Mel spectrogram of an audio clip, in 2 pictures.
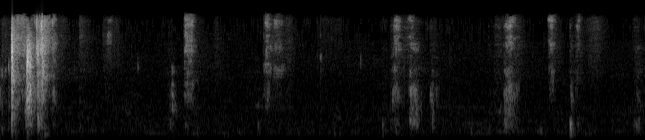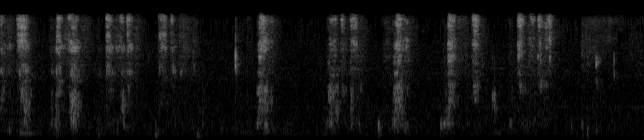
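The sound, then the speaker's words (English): A pen scratches on paper in many short, quiet strokes, beginning with a louder burst and continuing as sparse, irregular scrapes separated by silence. “And that's what I'm going to write on my triangle tonight. I'm going to write this down.”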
